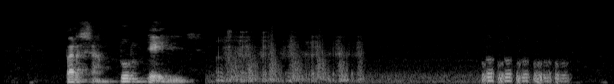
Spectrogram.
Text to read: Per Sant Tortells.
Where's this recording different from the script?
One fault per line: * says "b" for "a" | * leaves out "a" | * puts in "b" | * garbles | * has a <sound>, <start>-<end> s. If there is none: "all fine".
* has a laugh, 2.1-3.7 s
* has a laugh, 4.8-5.7 s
